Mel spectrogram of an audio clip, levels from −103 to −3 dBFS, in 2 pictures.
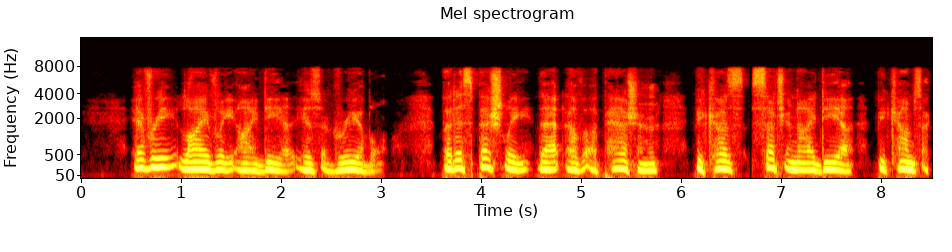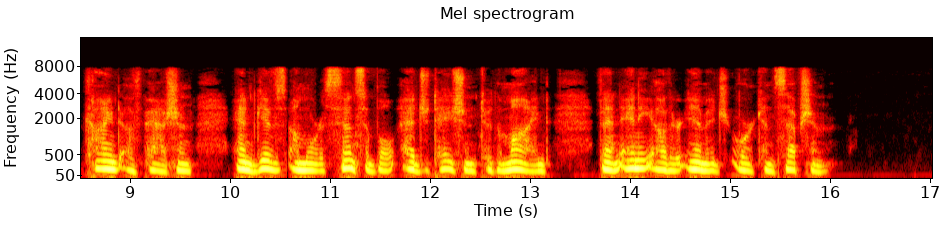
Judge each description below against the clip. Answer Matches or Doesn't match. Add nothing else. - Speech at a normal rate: Doesn't match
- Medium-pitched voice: Matches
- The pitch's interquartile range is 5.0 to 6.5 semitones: Doesn't match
